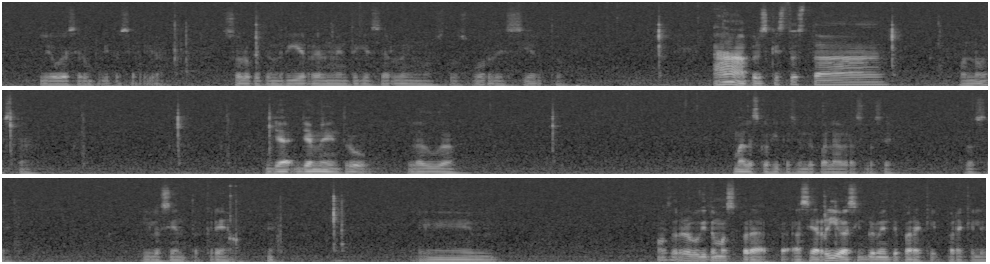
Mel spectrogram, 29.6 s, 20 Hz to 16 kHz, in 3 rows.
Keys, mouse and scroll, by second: 1.4 Escape, 1.8 click, 2.7-3.7 shift+scroll up 5, 4.8 right click, 5.8 right click, 6.5 shift+right click, 7.0-7.3 shift+scroll down 2, 7.6 click, 8.6 shift+scroll down 2, 8.7 shift+click, 9.6-11.4 shift+middle drag, 11.5 shift+middle click, 12.4 shift+middle click, 14.3 click, 15.7 shift+right click, 16.4 shift+right click, 16.9 shift+right click, 17.6 shift+right click, 18.0 shift+right click, 19.1 shift+right click, 20.0 shift+middle click, 21.7 KP_3, 22.7 g, 26.3 click, 26.7 scroll down 1, 27.7 Tab, 28.1 right click.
